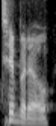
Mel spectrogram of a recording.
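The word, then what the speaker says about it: Thibodaux: you the name, because it's called Thibodeau, but it's spelled Thabadox, thanks to the French.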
